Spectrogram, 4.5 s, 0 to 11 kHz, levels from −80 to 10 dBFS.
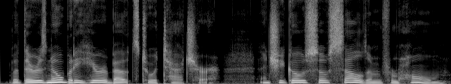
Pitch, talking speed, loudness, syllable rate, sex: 205 Hz, 200 wpm, -17 LUFS, 5.6 syllables/s, female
